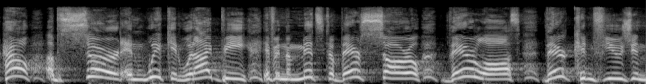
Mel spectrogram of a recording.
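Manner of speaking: high, loud preacher's cry; loud, high rising sermon peak; fervent preaching. Acted. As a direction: drive the point home from the pulpit. Pastor preaching at full force.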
